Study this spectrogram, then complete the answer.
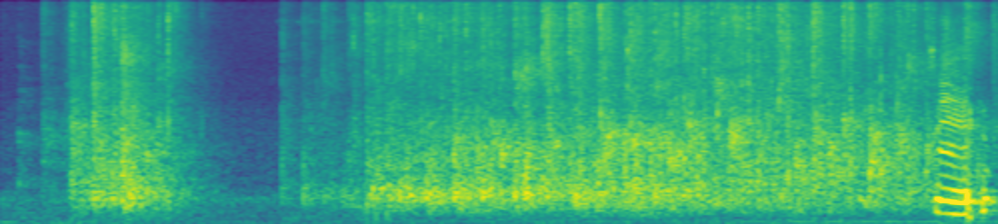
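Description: Pupils in a classroom game clap their hands continuously in a dense, lively patter, pausing briefly before resuming, while a teacher's voice talks over the noise.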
